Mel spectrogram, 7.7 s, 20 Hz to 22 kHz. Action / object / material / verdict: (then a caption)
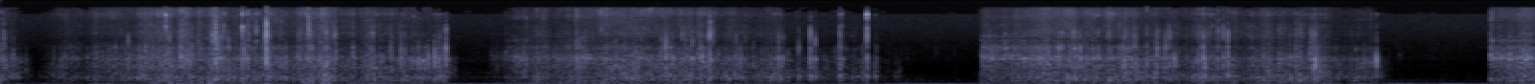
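scrape / shelled pine nuts in a wooden bowl stirred with wooden chopsticks / pine nuts / none. Two wooden chopsticks stir and poke through a small wooden bowl heaped full of shelled raw pine nuts, with two black microphones buried in the pile so the nuts also rub against them. The result is a dense, continuous crunchy rustling and scratching, broken by brief pauses at about 2.3, 4.5 and 7 seconds.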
